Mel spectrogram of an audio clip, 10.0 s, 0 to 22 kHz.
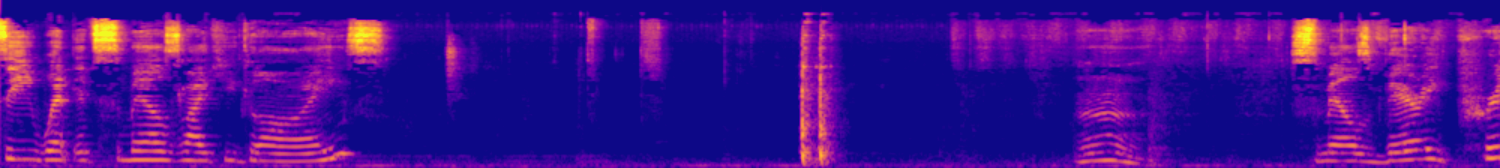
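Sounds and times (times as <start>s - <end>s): wrists rubbing together: 6.3s - 9.8s.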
